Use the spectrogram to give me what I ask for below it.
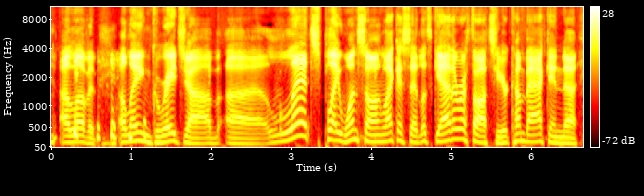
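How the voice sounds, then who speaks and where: A man's voice: fairly high pitch, animated, a little slow, sharp tone, no room sound, studio quality. An American man hosting a morning radio show with playful, teasing banter and phone interview questions. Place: radio studio.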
